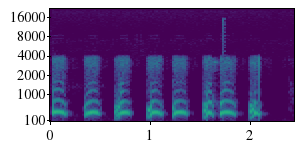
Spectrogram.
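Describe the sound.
Young barred owls give eight short, harmonic hooting calls in an uneven, halting rhythm. Each call is loud and clear, with brief gaps of differing length between them.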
